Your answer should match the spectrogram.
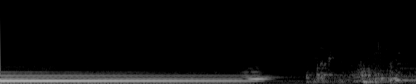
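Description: Nylon-string guitar: a low chord rings and slowly fades, then is damped about two and a half seconds in. Soft knocks and rubbing follow as the guitar is handled.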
